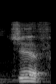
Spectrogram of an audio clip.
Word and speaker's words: Jif: It's Jif. Oh, The Jif. right answer is Jif. You sure it's not pronounced GIF?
